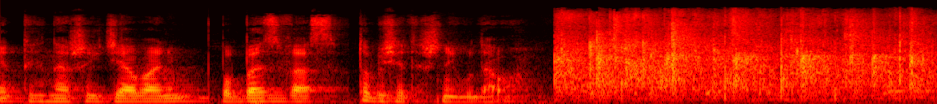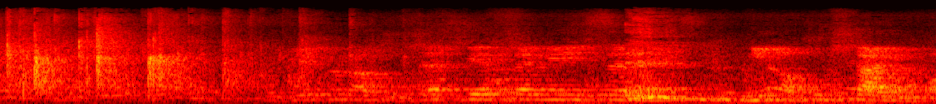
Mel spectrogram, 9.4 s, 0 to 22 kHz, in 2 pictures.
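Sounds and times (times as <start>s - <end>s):
speech: 0.0s - 2.8s, 7.0s - 9.3s
audience applauding: 2.8s - 7.0s.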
